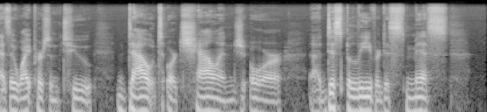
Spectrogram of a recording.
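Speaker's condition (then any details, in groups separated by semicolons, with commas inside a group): No condition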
